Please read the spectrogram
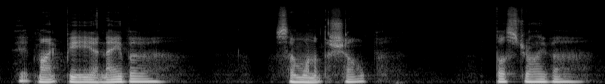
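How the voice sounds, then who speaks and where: A man's somewhat breathy voice in a gentle, calm tone, at a very slow pace with long, frequent pauses. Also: medium pitch for a man. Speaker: meditation teacher. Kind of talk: guided meditation. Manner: slow, calm, soothing; gentle, unhurried, with long pauses.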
